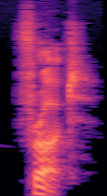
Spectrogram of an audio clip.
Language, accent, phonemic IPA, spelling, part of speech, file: English, Australia, /fɹɔt/, frot, verb / noun, En-au-frot.ogg
- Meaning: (verb) 1. To rub one's penis against another person's penis for sexual gratification 2. To rub, chafe 3. To work leather by rubbing; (noun) A sexual act in which two people rub their penises together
